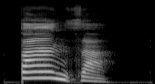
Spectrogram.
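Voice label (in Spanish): "panza", Spanish, male; CUERPO; AppLenguaje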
